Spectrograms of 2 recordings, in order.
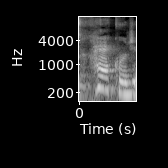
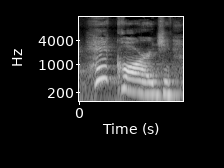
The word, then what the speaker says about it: recorde: ter a grande pegadinha pois nós escutamos recorde e o correto é recorde Olha só recorde última sílaba penúltima sílaba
